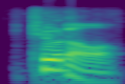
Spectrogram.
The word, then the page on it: tootle: American English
